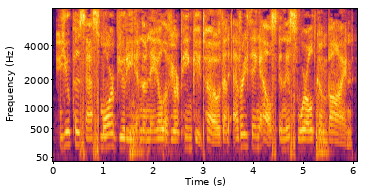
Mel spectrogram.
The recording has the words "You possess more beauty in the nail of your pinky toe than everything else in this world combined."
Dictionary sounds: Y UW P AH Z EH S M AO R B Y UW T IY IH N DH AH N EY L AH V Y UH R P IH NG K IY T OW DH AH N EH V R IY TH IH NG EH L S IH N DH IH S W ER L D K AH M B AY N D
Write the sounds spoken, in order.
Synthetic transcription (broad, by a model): Y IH P AH Z EH S M AO R B Y UW T IY IH N DH AH N EY L AH V Y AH R P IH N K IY T OW DH AH N EH V R IY TH IH NG EH L S IH N DH IH S W ER L D K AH M B AY N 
